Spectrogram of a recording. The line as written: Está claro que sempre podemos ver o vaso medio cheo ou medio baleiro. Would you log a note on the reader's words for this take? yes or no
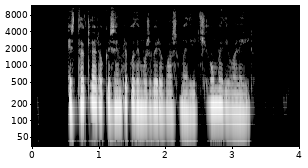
no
